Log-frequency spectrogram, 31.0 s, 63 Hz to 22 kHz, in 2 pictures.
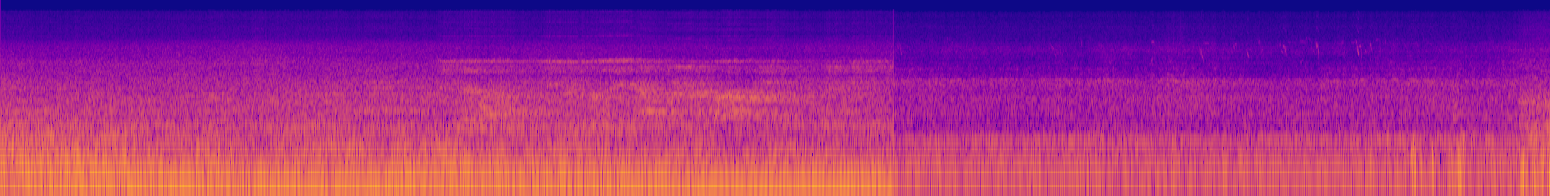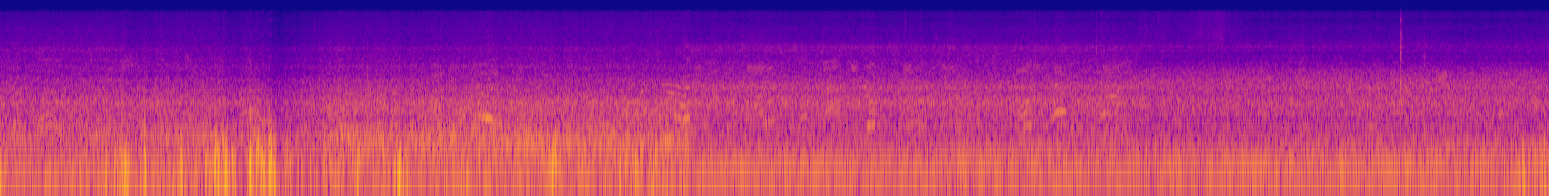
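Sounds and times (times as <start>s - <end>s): diesel engine running: 0.0s - 30.9s.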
